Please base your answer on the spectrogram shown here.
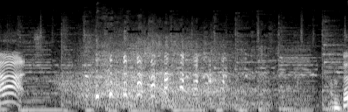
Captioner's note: laughter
